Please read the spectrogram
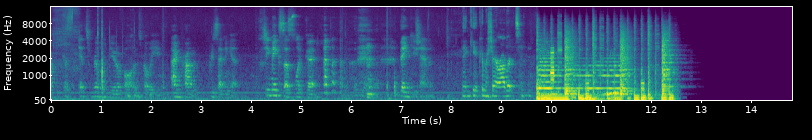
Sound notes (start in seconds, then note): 5.4 laughs; 9.7 outro music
